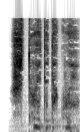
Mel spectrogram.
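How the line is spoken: Whispering. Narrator (Russian): зашептали колосья

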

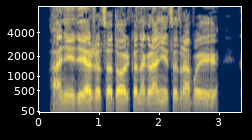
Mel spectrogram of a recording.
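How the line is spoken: Shouting. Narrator (Russian): крикнул Ваня

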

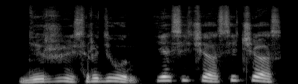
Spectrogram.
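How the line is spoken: Muttering. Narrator (Russian): бормотал Дынников

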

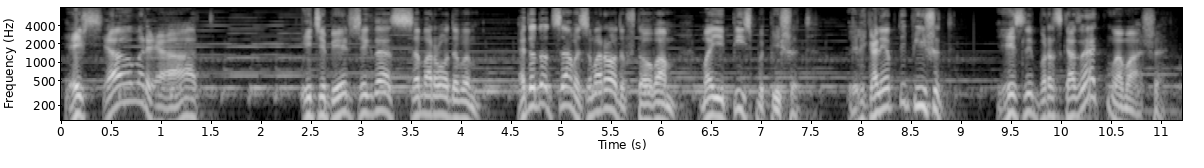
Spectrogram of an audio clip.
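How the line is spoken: Cheerful. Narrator (Russian): весело продолжал Анисим

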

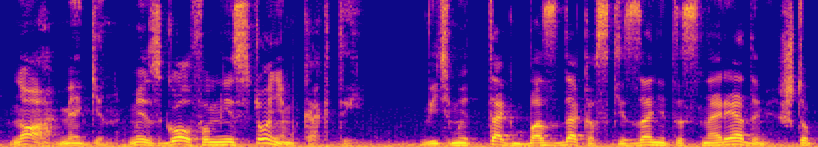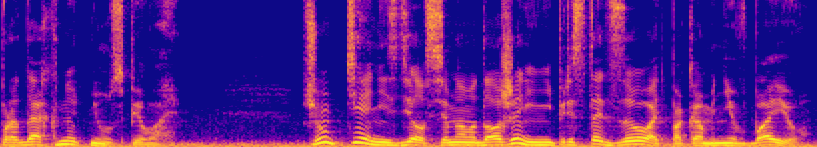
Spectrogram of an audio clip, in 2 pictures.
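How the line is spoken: Chuckling. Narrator (Russian): Голф хохотнул

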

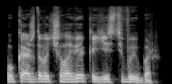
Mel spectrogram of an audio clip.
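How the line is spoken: Contemptuous witch's snort. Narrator (Russian): презрительно фыркнула ведьма

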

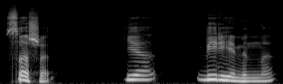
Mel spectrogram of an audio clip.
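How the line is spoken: Crushed, devastated voice. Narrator (Russian): убитым голосом сказала Кристина

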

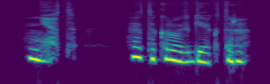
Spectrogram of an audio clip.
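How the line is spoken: Quiet. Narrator (Russian): тихо сказала я

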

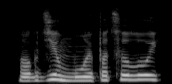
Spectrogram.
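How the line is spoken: Grumbling demon. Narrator (Russian): проворчал демон

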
